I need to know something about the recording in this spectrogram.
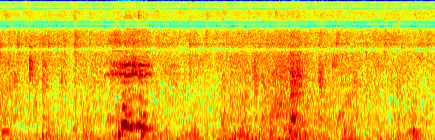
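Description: Cave stream water running steadily in the passage, with a person's voice heard briefly about a second in.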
